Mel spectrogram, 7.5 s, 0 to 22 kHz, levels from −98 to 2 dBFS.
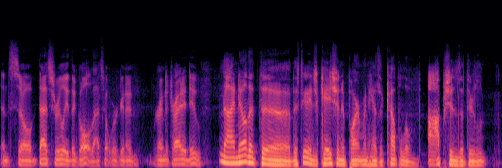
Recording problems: muffled; very; fading above 3.5 kHz

